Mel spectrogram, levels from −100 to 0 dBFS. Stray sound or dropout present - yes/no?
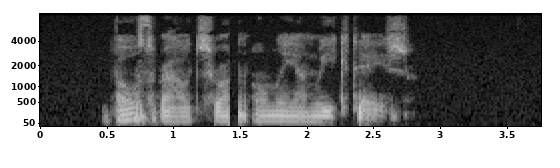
yes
